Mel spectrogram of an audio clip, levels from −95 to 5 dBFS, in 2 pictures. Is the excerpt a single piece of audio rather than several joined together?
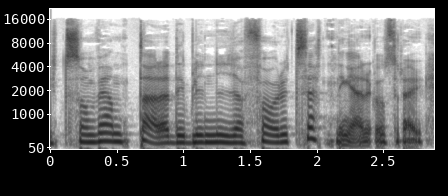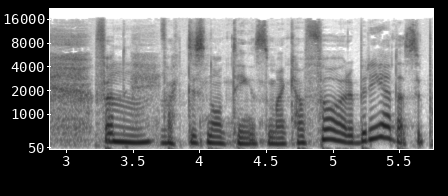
no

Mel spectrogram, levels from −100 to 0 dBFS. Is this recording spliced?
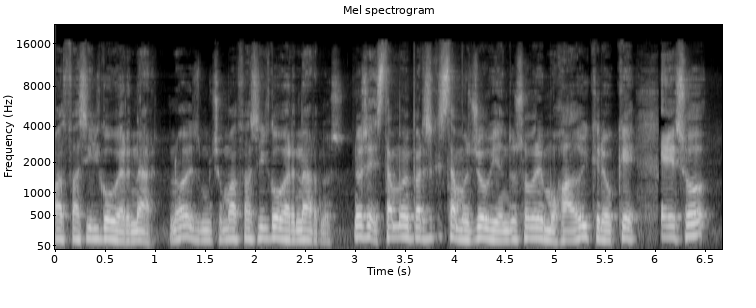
yes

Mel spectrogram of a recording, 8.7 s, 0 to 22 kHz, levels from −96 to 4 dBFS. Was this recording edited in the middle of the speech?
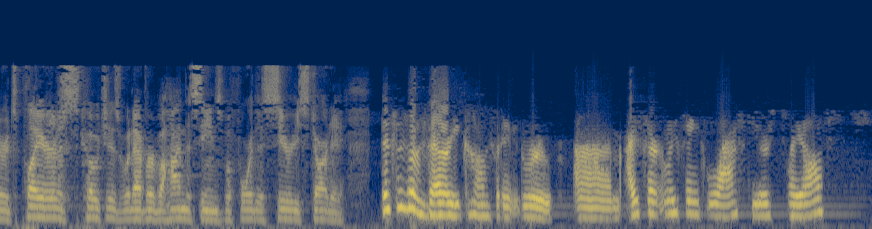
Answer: yes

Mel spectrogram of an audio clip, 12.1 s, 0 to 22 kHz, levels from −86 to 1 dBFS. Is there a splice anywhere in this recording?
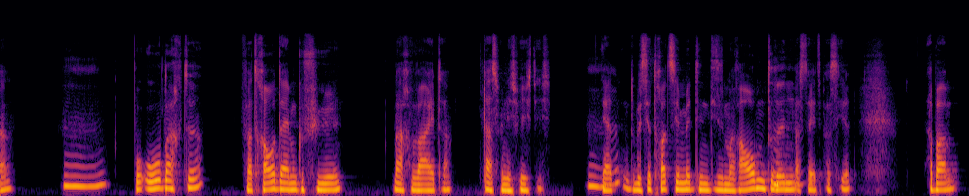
yes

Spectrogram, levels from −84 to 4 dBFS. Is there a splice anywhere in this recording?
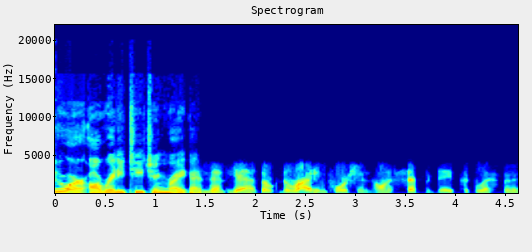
yes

